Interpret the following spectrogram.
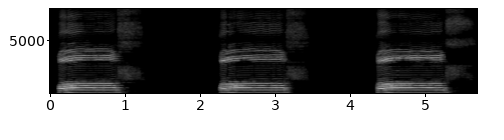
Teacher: It is pronounced the extremely back end of the tongue, the extremely back end of the tongue, where the tongue starts from back of the mouth, when it touches the top of the mouth, the palate. When the back end of the tongue touches the top of the mouth, which is called the palate, when these two touch, qaf is pronounced.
